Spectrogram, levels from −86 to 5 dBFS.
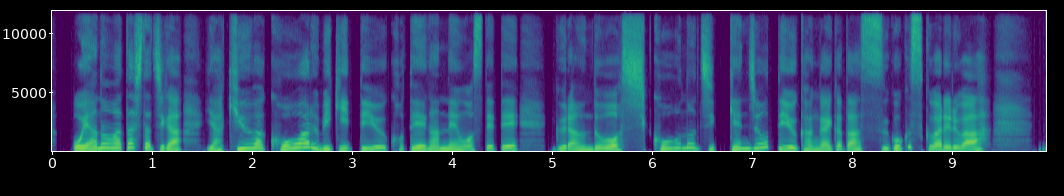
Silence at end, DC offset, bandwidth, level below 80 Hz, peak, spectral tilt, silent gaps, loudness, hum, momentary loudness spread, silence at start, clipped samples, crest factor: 0.25 s; under 0.1%; 12 kHz; -58 dBFS; -6 dBFS; -4.5 dB/octave; 3.02-3.06 s, 6.74-6.78 s; -21 LUFS; none; 6 LU; 0.25 s; under 0.1%; 16 dB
